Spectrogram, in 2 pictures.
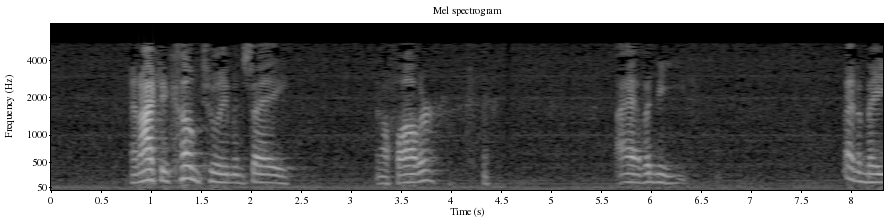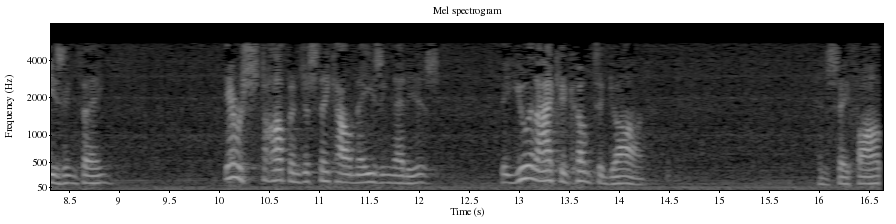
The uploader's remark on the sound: Ketha Heights Baptist Church ~ Live Broadcast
